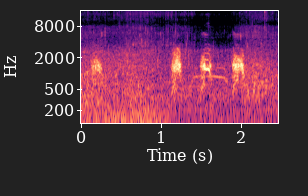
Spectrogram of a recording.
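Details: Maltese dog Owol-i lets out one faint yap, then after a pause three louder, quick, high barks about half a second apart, over constant low noise.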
